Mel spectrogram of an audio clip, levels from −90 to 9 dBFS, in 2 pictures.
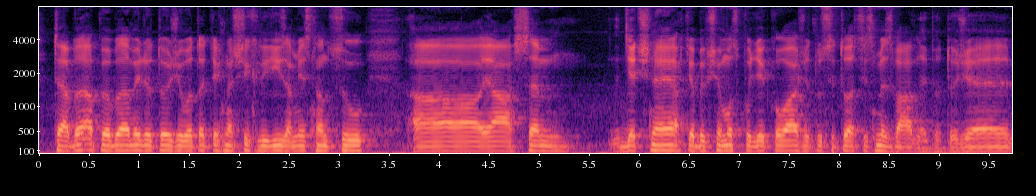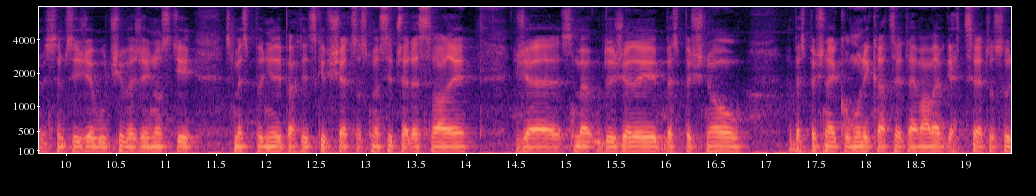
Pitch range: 90-100 Hz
